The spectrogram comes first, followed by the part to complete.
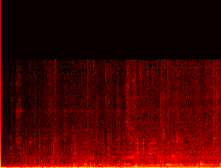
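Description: Steady low rumble of a moving bus's engine and road noise heard from inside the bus, with indistinct voices over it.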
